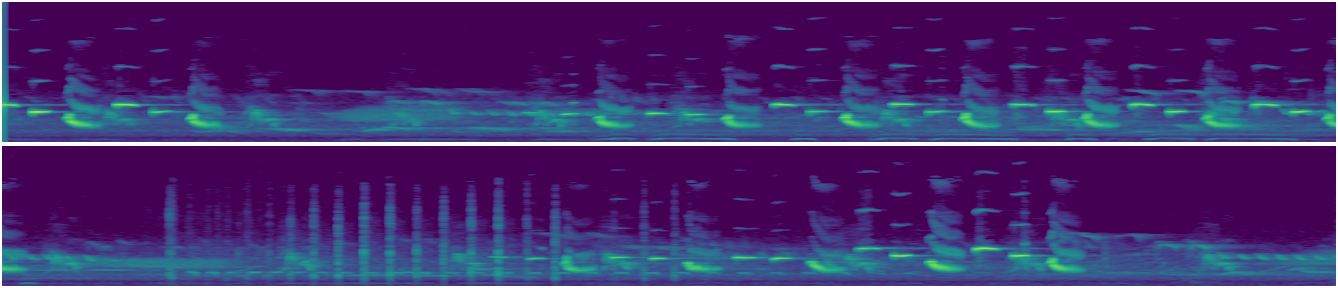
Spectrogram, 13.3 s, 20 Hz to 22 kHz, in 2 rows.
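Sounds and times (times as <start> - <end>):
Parus major great tit calling: 0.0 - 1.2, 2.7 - 6.9, 9.1 - 12.1.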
